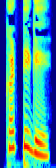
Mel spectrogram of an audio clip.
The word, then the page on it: ಘಟ್ಟಿಕೆ: ghaṭṭike; Kannada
